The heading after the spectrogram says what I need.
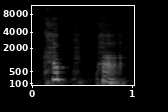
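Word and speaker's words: κάππα: 여기서 이제 우리요 이름을 카파 여기 피읍이 예, 두 개. 그렇죠? 갑 카 파. 그렇죠? 카프파. 카파 카 파. 요런 발음들을 우리가 잘 하는게 중요.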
